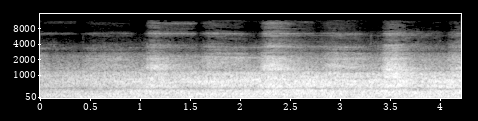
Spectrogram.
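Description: A man breathing hard and out of breath after a set of burpees, three heavy breaths about a second apart, over a steady low rumble.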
